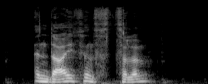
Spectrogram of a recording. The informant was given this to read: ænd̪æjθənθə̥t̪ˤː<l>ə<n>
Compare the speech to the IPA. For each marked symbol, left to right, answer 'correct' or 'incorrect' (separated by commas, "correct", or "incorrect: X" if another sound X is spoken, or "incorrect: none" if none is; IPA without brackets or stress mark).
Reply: correct, incorrect: m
